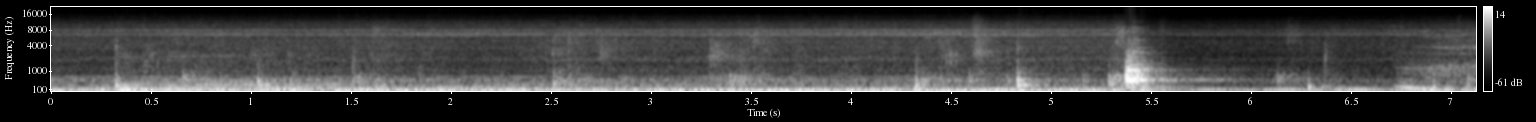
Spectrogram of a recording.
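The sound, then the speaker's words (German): Clattering and rattling of someone taking meat out of a cold room, with scattered mechanical clicks and scrapes, then a single sharp clunk of a heavy door near the end. No voices. “Er nimmt das Fleisch aus dem Kühlschrank.”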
